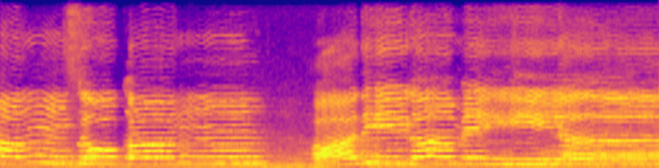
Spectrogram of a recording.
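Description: A group of girls singing together in high voices, with a short break about three seconds in before the singing goes on.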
